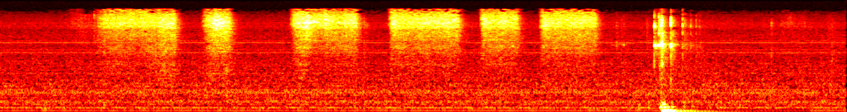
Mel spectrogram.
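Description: Aerosol can of Loctite spray adhesive being sprayed in about six short hissing bursts, followed by a single thump near the end.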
